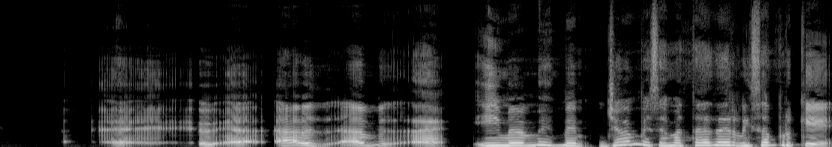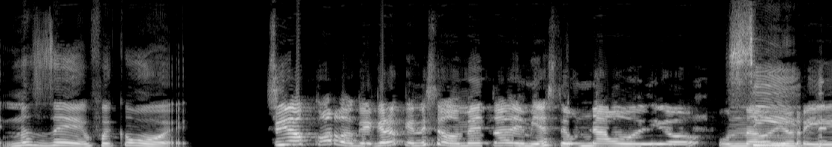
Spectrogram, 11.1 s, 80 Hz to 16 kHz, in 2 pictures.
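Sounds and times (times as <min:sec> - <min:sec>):
voice imitating a loud fart: 0:00.5 - 0:01.9
speech: 0:00.8 - 0:11.0.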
